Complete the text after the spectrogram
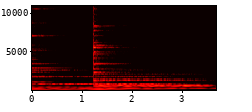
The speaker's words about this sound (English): You can tell when the scenes begin and end because of our cool chime noises.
